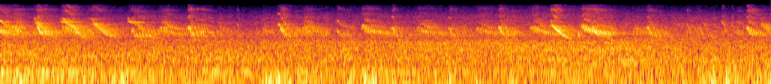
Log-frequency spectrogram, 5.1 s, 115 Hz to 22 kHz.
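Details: Birdsong along the Watarase River on May 4: continuous high, rapid chirping with thin downslurred notes in loose bursts, over a low rumbling background noise.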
